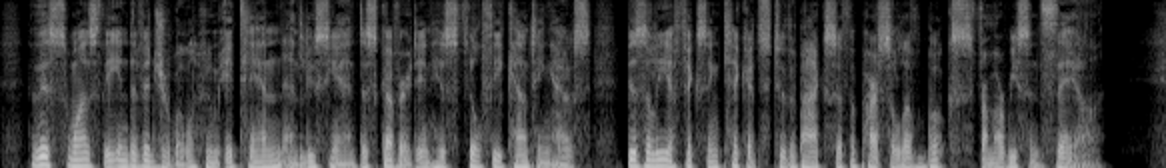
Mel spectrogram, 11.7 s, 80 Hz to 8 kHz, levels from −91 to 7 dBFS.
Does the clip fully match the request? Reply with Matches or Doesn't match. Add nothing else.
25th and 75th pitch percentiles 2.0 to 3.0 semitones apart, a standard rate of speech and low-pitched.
Matches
